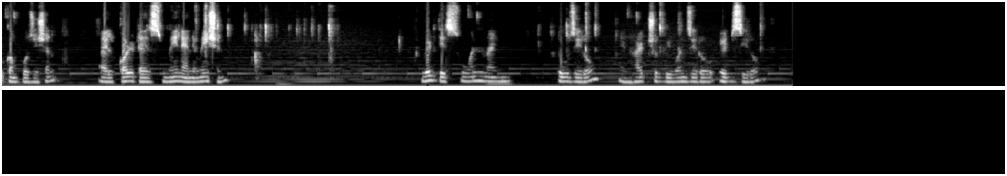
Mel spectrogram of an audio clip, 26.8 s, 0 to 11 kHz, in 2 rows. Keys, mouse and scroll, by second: 1.4-4.7 typing, 6.0 click, 11.5-16.2 drag, 20.5 click, 25.7-26.7 typing.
